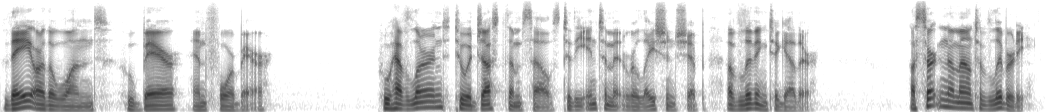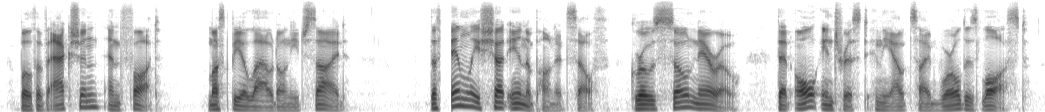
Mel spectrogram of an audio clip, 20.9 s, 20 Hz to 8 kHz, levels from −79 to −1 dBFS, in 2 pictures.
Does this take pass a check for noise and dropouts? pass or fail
fail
